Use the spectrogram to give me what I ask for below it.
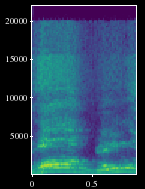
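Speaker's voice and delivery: high, loud mock wailing; crying child. A narrator's reading. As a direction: whine it out like a bawling boy. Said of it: "He went on crying".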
